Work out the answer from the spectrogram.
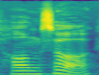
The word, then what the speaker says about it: Hamsa: Hamsa, pronounced Hong Sa, are 2 sacred Sanskrit chant words possessing a vibratory connection with the incoming and outgoing breath.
